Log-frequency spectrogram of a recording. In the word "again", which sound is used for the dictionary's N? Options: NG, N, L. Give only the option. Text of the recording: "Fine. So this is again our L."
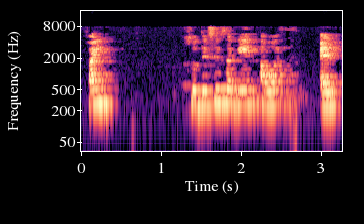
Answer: N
